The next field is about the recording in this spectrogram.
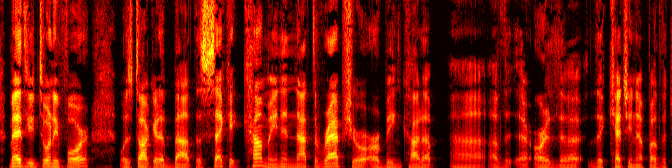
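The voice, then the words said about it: Southern accent. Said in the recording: “that's my southern accent coming out”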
